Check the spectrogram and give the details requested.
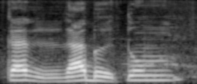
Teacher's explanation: کذبتم، ذال با زبر ذب، جب آگے ذال مل رہا ہے با کے ساتھ تو یہاں اس با پہ قلقلہ ہو رہا ہے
